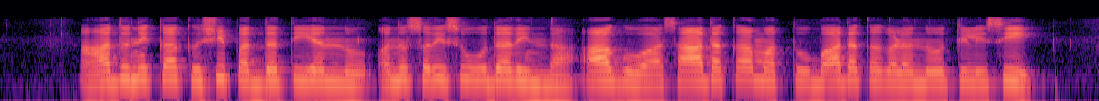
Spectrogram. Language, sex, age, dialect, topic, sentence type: Kannada, female, 41-45, Mysore Kannada, agriculture, question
